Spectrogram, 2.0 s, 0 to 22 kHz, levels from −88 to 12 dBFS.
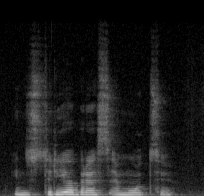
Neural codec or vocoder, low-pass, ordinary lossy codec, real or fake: none; 19.8 kHz; none; real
